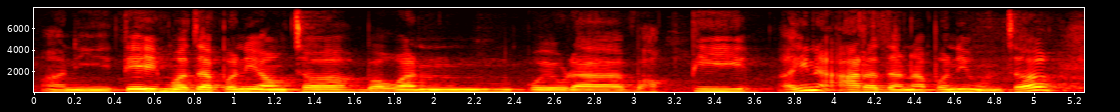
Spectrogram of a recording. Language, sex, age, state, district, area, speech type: Nepali, female, 45-60, West Bengal, Darjeeling, rural, spontaneous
